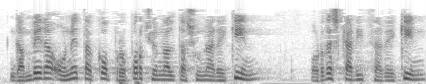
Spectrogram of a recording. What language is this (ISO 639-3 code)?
eus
